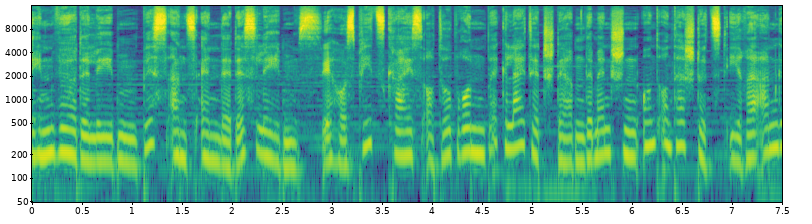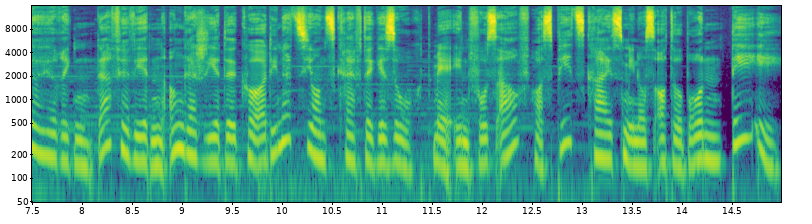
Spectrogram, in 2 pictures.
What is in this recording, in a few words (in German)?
Funkspot, Radiospot; Hospizkreis Ottobrunn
